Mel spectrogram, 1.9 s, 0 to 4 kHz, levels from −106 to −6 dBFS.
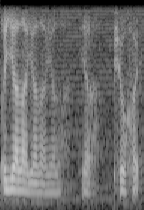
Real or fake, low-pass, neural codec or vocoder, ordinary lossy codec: real; 3.6 kHz; none; none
